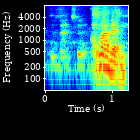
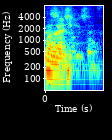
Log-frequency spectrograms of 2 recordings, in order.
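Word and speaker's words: Kleven: Clevin, that's how you say it. Clevin.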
